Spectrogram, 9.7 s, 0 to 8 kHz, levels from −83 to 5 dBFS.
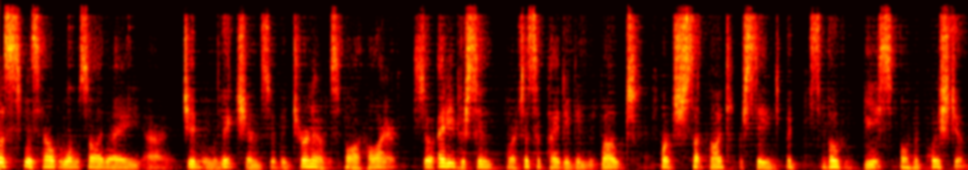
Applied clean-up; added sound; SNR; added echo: neural mask model DeepFilterNet 3.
